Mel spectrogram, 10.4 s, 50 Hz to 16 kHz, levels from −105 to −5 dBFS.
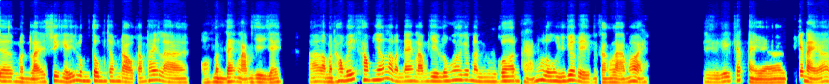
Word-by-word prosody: ơ, 140 -1 +1
mình 120 -3 -4
lại 110 +3 +2
suy 155 +6 -1
nghĩ 135 +3 0
lung 160 -3 -2
tung 150 -2 +2
trong 150 -1 -3
đầu 125 -4 +3
cảm 130 +4 -3
thấy 180 +2 +1
là 115 -7 0
"Ủa, 105 +2 -7
mình 125 -2 0
đang 135 +1 +2
làm 110 +2 +2
gì 120 -1 0
vậy?" 120 +3 -1 0.3
A, 130 +2 -4
là 135 - +2
mình 125 -1 +1
hông 160 +3 +1
biết 190 +4 +2
không 185 -1 +3
nhớ 195 +3 +2
là 225 - 0
mình 145 -8 -2
đang 150 +1 +1
làm 135 +1 +1
gì 150 -1 +1
luôn 155 +3 -2
á, 185 - +1
cái 185 - -2
mình 140 -4 -3
quên 155 +1 +2
hẳn 155 +8 -3
luôn 155 -4 +1
những 145 - -1
cái 180 0 +4
việc 120 -7 0
mình 115 - -8
cần 115 0 -2
làm 110 -2 +1
á 150 - +3
bạn. 115 - +1 0.7
Thì 120 -1 -7
cái 145 +1 0
cách 175 0 -1
này, 110 -3 +2
à 105 +2 +2 0.2
cái 170 - +4
này 110 -7 +5
á 145 +4 -1
140 Hz, 305 wpm, -25 LUFS, 120-155 Hz, 0.7 s, này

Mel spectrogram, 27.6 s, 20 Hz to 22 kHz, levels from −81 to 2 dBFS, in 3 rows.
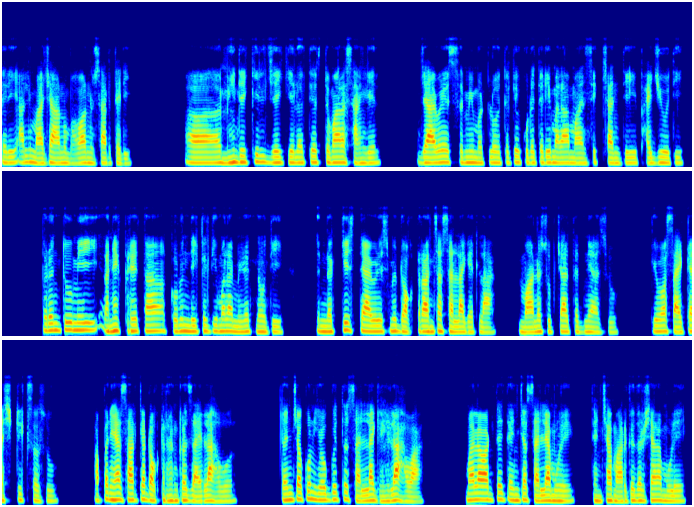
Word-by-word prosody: तरी 130 0 -1
आणि 145 +2 -2
माझ्या 120 -1 +1
अनुभवानुसार 120 0 -2
तरी, 115 -1 -5 0.7
अ, - - -9 0.5
मी 130 +3 +2
देखील 145 +1 -1
जे 135 0 +2
केलं 130 -1 -1
तेच 140 -2 -1
तुम्हाला 135 0 +3
सांगेल. 125 +1 -3 0.6
ज्यावेळेस 130 +1 +3
मी 135 +1 0
म्हटलं 130 0 -2
होतं, 130 0 -4
की 140 - 0
कुठेतरी 135 0 -2
मला 130 0 +1
मानसिक 120 +2 -4
शांती 125 0 -2
पाहिजे 125 +1 -2
होती. 130 0 -2 0.7
परंतु 165 +2 +2
मी 170 0 +3 0.3
अनेक 140 +3 +3
प्रयत्न 145 0 +1 0.3
करून 140 +1 +1
देखील 135 0 -1
ती 145 - -2
मला 140 0 +2
मिळत 135 +2 -3
नव्हती. 130 -1 -2 0.5
तर - - -1
नक्कीच 135 +5 0
त्यावेळेस 135 -3 +3
मी 145 - +1
डॉक्टरांचा 130 +2 +2
सल्ला 125 -1 +2
घेतला. 120 -1 -3 0.5
मानसउपचार 130 +2 0
तज्ञ 125 0 -3
असू 115 0 -7 0.5
किंवा 140 -1 +1
सायकियाट्रिस्ट 135 +2 -1
असू, 125 0 -5 0.5
आपण 140 +4 0
ह्यासारख्या 150 0 +4
डॉक्टरांकडे 130 +1 +1
जायला 125 +1 +3
हवं. 120 +1 -5 0.6
त्यांच्याकडून 155 +3 +2
योग्य 150 +1 0
तो 165 - +1
सल्ला 130 -1 +2
घ्यायला 125 +4 +4
हवा. 115 -3 0 0.6
मला 155 +2 +5
वाटतं, 155 0 +4
त्यांच्या 145 +1 +1
सल्ल्यामुळे, 125 -1 +3 0.3
त्यांच्या 130 +1 +1
मार्गदर्शनामुळे, 125 0 0
130 Hz, 140 wpm, -23 LUFS, 125-140 Hz, 0.7 s, मला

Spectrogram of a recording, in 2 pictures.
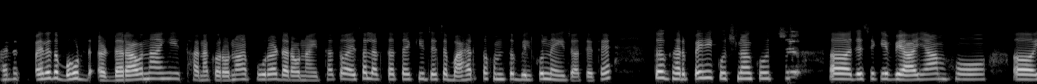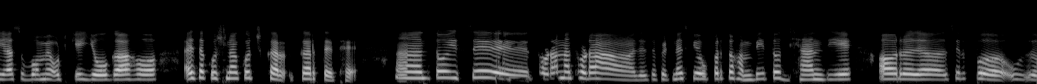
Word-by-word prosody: पहले 230 +4 -7 0.2
पहले 250 +5 +4
तो 290 - +5
बहुत 235 +2 +2
अ, - - -2
डरावना 215 +8 +3
ही 265 0 -5
था 225 -4 -6
ना 205 0 -4
कोरोना, 205 +4 -1
पूरा 235 +1 +2
डरावना 200 -4 0
ही 190 - -8
था। - - -2
तो 245 +2 -2
ऐसा 230 +3 0
लगता 245 -2 -2
था 240 0 -2
कि 260 +2 -9
जैसे 235 0 -1
बाहर 205 +2 -1
तो 265 - -3
हम 245 -1 -2
तो 250 +1 -1
बिल्कुल 225 +3 0
नहीं 220 -4 -2
जाते 175 0 -4
थे 265 +3 0 0.4
तो 300 - +7
घर 255 -2 +1
पे 280 - +5
ही 310 - +1
कुछ 270 -3 -4
न 270 0 +3
कुछ 275 0 -4 0.4
अ, 250 -1 +7
जैसे 250 +1 +1
कि 255 0 +1
व्यायाम 235 +2 +3
हो 235 -1 -1 0.4
अ, 230 -1 +7
या 230 0 +2
सुबह 230 -1 -6
में 235 0 -4
उठ 220 +2 -5
के 240 - -4
योगा 225 0 +4
हो 225 0 +3 0.3
ऐसा 280 +3 +3
कुछ 285 -3 -4
न 280 - +3
कुछ 295 -1 -3
कर 235 -4 +5 0.2
करते 260 0 +1
थे। - - -3 0.5
अ, 290 0 +2
तो 310 0 +3
इससे 285 -8 0
थोड़ा 255 +4 -3
न 295 -1 +1
थोड़ा, 250 -7 +1
जैसे 205 +3 -8
फिटनेस 240 +3 -5
के 270 - 0
ऊपर 260 0 -1
तो 290 +1 -1
हम 225 -5 -5
भी 250 +2 -7
तो 290 - +3
ध्यान 225 0 -3
दिए 230 +1 -1 0.3
और 250 0 +5
अ, 230 -2 +2
सिर्फ़ 265 +2 -7
उ 230 -1 +1
240 Hz, 215 wpm, -23 LUFS, 225-265 Hz, 0.5 s, तो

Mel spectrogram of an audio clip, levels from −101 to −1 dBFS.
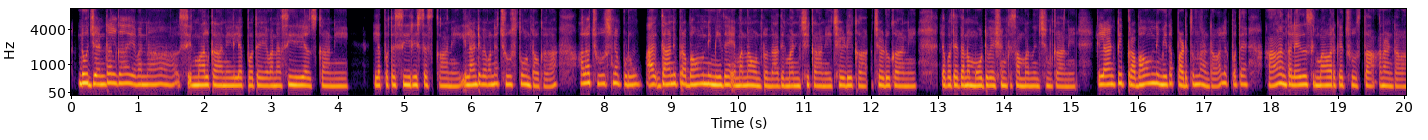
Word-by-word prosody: నువ్వు 300 0 +9
జనరల్‌గా 290 +2 +2
ఏవన్నా 260 0 +1 0.5
సినిమాలు 245 +1 +4
కానీ, 230 -1 +1
లేకపోతే 235 0 -2
ఏమన్నా 230 0 -1
సీరియల్స్ 240 -3 +2
కానీ, 220 -1 -2 0.5
లేపోతే 235 +1 -2
సీరిసెస్ 245 -2 +2
కానీ 220 -2 -3
ఇలాంటివేమన్నా 260 +1 +2
చూస్తూ 260 +1 -2
ఉంటావు 225 -4 0
కదా! 205 +1 -7 0.4
అలా 300 +2 +4
చూసినప్పుడు 275 -2 -1 0.3
అది 255 -2 +1
దాని 270 +1 +3
ప్రభావం 265 0 +2
నీ - - +5
మీద 250 0 +4
ఏమన్నా 235 +1 +3
ఉంటుందా? 220 -1 -2
అది 230 0 -3
మంచి 225 +2 -1
కానీ 215 -1 -2
చెడే 235 -1 +1
కా 225 - -3 0.2
చెడు 235 -2 +1
కానీ 215 -1 -3 0.4
లేపోతే 235 +1 0
ఏదైనా 235 0 +3
మోటివేషన్‌కి 230 0 0
సంబంధించింది 220 0 -2
కానీ 205 0 -5 0.4
ఇలాంటి 265 +2 +2
ప్రభావం 250 +4 +2
నీ - - +3
మీద 270 +2 0
పడుతుందంటావా? 230 -2 -1
లేకపోతే 270 -1 -6 0.4
ఆహ్, 250 - +1
అంత 265 -1 +3
లేదు 255 +1 +4
సినిమా 235 0 +2
వరకే 240 0 -2
చూస్తా 230 -1 -4
అనంటావా? 215 -2 -3
240 Hz, 150 wpm, -24 LUFS, 225-260 Hz, 0.5 s, నువ్వు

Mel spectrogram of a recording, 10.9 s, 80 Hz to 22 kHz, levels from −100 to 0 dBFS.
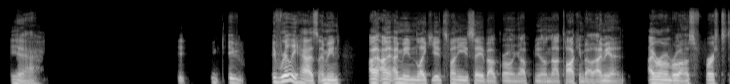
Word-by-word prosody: Yeah. 115 -6 -5 2.1
E - - -9 0.4
m - - -11 0.2
i 140 -5 -3 0.4
it 170 - -1
really 205 0 +6
has. 120 -8 +2
I 115 - -2
mean, 120 -1 +1 0.4
I 140 - +6
I 135 -1 +4
I - - +3
mean, 130 -3 +1
like, 120 -1 0
it's 120 -1 -3
funny 130 -3 -1
you 115 - -1
say 110 -1 -1
about 100 -2 -2
growing 100 -2 -5
up, 95 +1 -5
you 105 - -8
know, 90 - -5
not 95 +1 -4
talking 95 0 +1
about 80 -2 -3
I - - +2
mean, 100 -3 -2 0.4
I 125 - +4
remember 120 -3 +4
when 105 - +2
I - - -4
was 110 - -4 0.2
first 120 -5 -2
115 Hz, 185 wpm, -25 LUFS, 100-130 Hz, 2.1 s, really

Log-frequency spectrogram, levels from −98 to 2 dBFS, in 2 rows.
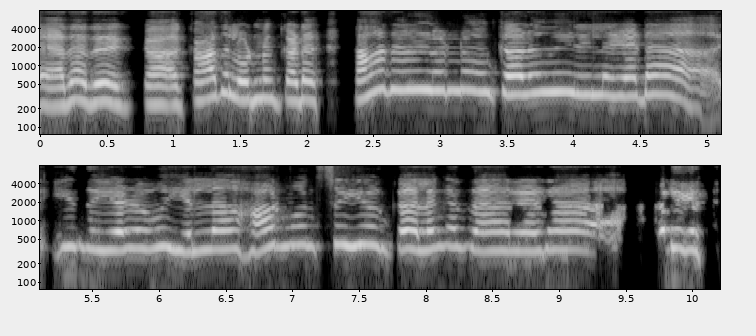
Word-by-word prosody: அதாவது 260 +1 +3 0.3
கா 230 - +4 0.3
காதல் 295 +3 +3
ஒன்னும் 280 -1 -3
கட 265 0 +3 0.4
காதல் 405 +6 +2 0.2
ஒன்னும் 395 -1 -3
கடவுள் 365 +3 +3
இல்லயடா! 330 0 0 0.7
இந்த 370 -1 -5 0.2
எழவு 350 +2 -3 0.2
எல்லாம் 340 +2 -1
ஹார்மோன் 380 +4 -1
செய்யும் 400 -2 -1
கலகம் 350 +2 +2
தானடா 320 +1 -1 0.4
அப்பிடிங்கிற 345 -4 0
340 Hz, 100 wpm, -23 LUFS, 315-375 Hz, 0.7 s, கா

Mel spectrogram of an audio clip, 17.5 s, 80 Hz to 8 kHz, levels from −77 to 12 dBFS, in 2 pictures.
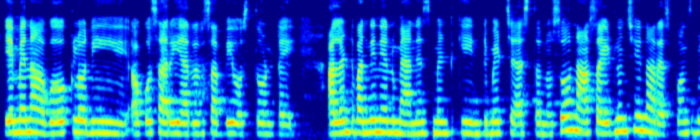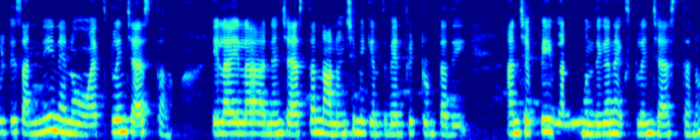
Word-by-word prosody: ఏమైనా 250 +1 +3 0.2
వర్క్‌లోని 240 +1 +1 0.4
ఒక్కోసారి 230 0 +4
ఎర్రర్స్ 220 +2 +1
అవి 225 0 +1
వస్తూ 210 +1 -7
ఉంటాయి. 205 -1 -8 0.5
అలాంటివన్నీ 245 +1 +3
నేను 245 -1 +1
మేనేజ్మెంట్‌కి 230 +2 -2
ఇంటిమేట్ 230 +1 -3
చేస్తాను. 215 0 0
సో 275 - +6 0.2
నా 230 - +6
సైడ్ 225 +1 +2
నుంచి 275 +3 0
నా 250 - +1
రెస్పాన్సిబిలిటీస్ 235 +3 -2
అన్నీ 235 +5 -3
నేను 235 -3 -1 0.2
ఎక్స్‌ప్లెయిన్ 255 +6 0
చేస్తాను. 205 -2 +1 0.6
ఇలా 225 -1 +2
ఇలా 225 0 -1 0.2
నేను 225 +2 -1
చేస్తాను. 210 +4 0
నా - - +2
నుంచి 220 +3 -1
మీకు 230 0 -4
ఇంత 210 - -13
బెనిఫిట్ 220 +2 -6
ఉంటది. 200 -2 -8 0.6
అని 235 +2 +2
చెప్పి 245 +2 0
ఇవన్నీ 210 -1 -5
ముందుగానే 220 +1 -1
ఎక్స్‌ప్లెయిన్ 215 +2 -2
చేస్తాను. 210 +3 -5
225 Hz, 130 wpm, -21 LUFS, 215-240 Hz, 0.6 s, సో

